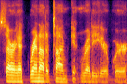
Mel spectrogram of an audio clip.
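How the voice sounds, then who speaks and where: A man's bright, sharp voice, dry and close with no echo, over a quiet background. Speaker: user group presenter teaching a data modeling class. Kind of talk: online class session. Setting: online call from home. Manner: many filler words and hesitations.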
